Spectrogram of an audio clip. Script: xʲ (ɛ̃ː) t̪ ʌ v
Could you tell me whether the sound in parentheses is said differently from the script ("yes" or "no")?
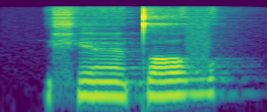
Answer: no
